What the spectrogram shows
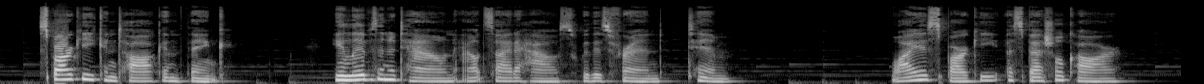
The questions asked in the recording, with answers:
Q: Why is Sparky a special car?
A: Because he can talk and think.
